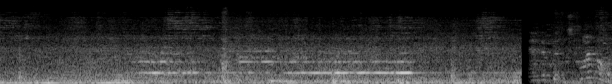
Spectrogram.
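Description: The Santa Cruz Big Trees & Pacific train rumbles along the rails with a steady roar, a thin metallic wheel squeal rising midway, then the sound suddenly drops and opens out near a tunnel.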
